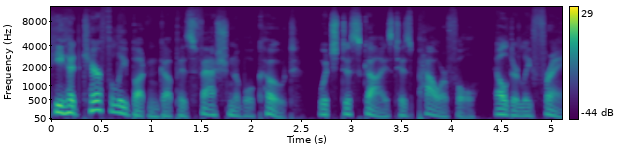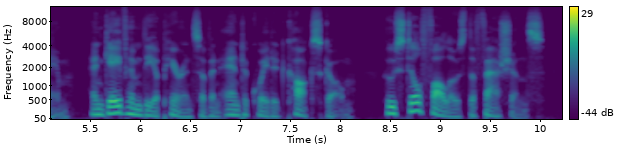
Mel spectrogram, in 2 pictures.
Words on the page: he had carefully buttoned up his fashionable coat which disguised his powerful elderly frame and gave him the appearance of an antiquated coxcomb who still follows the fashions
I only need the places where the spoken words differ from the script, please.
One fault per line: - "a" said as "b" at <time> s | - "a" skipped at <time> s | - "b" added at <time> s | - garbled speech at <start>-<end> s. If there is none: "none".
none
